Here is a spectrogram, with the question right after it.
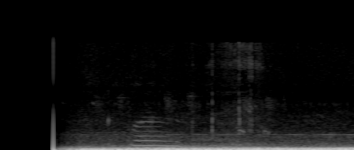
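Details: Stray kitten being petted gives a single short, thin mew of under half a second, level then slightly falling, with clear harmonics, set against a steady low rumble of handling or wind noise.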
